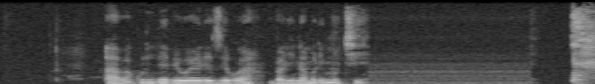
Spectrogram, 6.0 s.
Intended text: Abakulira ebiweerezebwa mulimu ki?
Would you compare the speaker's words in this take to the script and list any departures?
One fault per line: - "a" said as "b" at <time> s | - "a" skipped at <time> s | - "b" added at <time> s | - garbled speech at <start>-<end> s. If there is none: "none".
- "balina" added at 2.7 s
